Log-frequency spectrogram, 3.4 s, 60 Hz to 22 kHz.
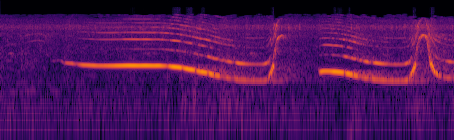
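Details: Yellow-cheeked gibbons singing around noon on 19 January 2016, with the young one already joining in a little. Two long whistled notes glide slowly downward, each ending in a sharp rising upsweep.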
